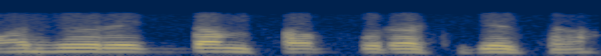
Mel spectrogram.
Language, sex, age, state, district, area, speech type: Nepali, male, 18-30, West Bengal, Darjeeling, urban, conversation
